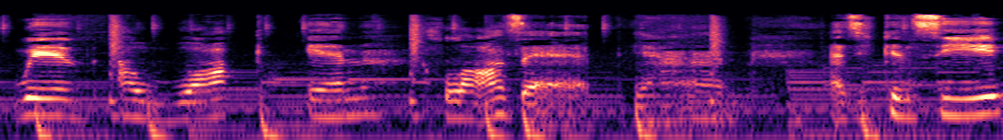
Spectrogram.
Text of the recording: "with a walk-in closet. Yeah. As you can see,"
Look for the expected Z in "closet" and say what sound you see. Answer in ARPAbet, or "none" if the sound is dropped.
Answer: Z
